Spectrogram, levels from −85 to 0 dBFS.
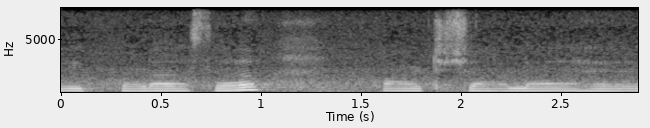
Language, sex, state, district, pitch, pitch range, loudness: Hindi, female, Jharkhand, Deoghar, 200 Hz, 195-205 Hz, -18 LUFS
